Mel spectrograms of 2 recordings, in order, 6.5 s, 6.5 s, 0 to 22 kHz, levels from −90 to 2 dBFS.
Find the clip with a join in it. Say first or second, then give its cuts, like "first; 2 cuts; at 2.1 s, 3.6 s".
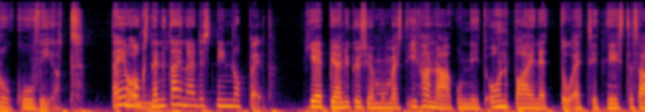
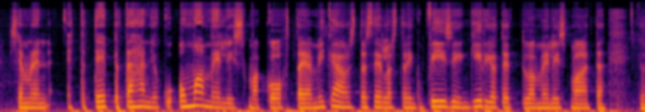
first; 1 cut; at 3.0 s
